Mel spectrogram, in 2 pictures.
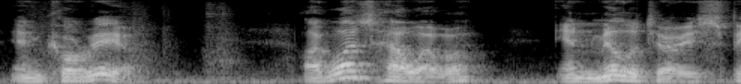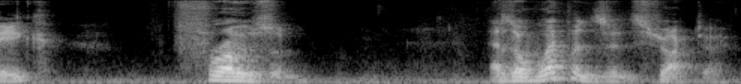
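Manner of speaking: steady literary reading rising to a tense climax; memoir reading. Acted. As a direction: read your war memoir aloud to the audience, growing intense. Author reads his memoir aloud.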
